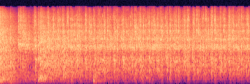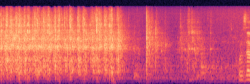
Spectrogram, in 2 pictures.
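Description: Ice rattling hard and fast inside a cocktail shaker as a drink is shaken for about seven seconds. It stops abruptly, and a single clink follows a moment later.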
